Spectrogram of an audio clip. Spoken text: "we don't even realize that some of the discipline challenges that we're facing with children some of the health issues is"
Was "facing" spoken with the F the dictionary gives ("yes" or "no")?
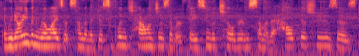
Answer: yes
